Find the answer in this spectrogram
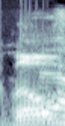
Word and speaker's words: loaves: Remember, with an F and we go plural, it's going to be V, not F anymore. So I'm going to write it down, actually, because singular, we say it like this. 1 loaf of bread. 2, 3, 4, 5 loaves. Because the plurals, like a knife, knives. A leaf, leaves. Right? Is VES for the plurals.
